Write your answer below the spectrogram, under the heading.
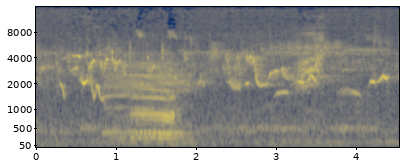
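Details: A single drawn-out moo, low and harmonic, lasting about a second, from cattle eating green grass in a rural area. Busy bird chirping and twittering continues around and after the call, over a faint insect hum.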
